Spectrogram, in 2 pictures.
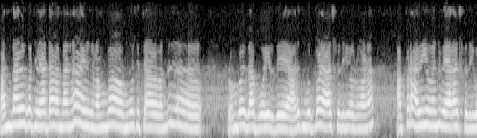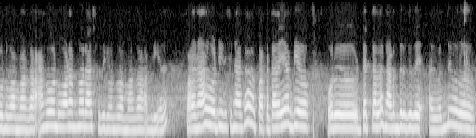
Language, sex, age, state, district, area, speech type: Tamil, female, 60+, Tamil Nadu, Erode, urban, spontaneous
